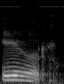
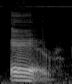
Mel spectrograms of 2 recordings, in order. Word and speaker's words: air: Now all of us tend to say air, but that is incorrect. What we need to say is air, air.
